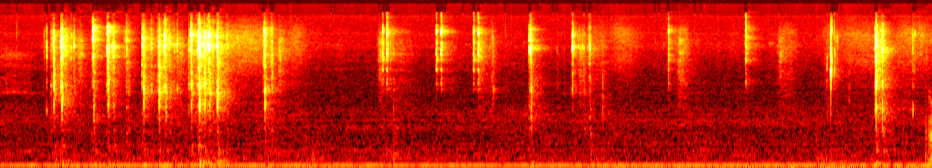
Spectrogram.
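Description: Quiet, close computer keyboard typing while entering C++ code, irregular clusters of light key clicks with short pauses, alone over a low steady hum.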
